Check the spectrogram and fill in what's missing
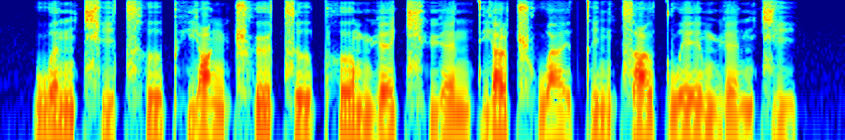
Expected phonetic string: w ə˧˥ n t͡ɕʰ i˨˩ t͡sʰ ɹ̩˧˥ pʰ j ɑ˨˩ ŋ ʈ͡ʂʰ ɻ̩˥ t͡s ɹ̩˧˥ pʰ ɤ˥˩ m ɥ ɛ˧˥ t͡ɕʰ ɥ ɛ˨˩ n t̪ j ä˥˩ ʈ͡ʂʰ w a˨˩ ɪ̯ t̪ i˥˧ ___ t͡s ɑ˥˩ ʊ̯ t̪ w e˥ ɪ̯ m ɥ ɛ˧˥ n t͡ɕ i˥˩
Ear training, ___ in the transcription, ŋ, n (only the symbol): ŋ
